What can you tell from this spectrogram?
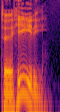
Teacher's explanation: I didn't say Tahiti with 3 strong sounds, but it was rather weak, strong, weak.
